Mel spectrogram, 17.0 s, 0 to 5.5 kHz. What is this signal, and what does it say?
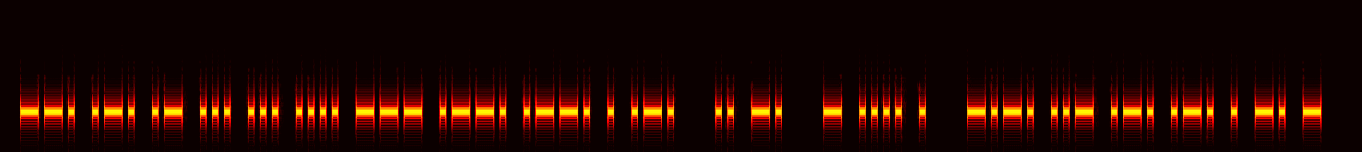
Morse code, heard as a keyed tone, about 16 wpm, 700 Hz. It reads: GRASSHOPPER IN THE CURRENT
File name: CW-The-Big-Twoheaded-River-2-16WPM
